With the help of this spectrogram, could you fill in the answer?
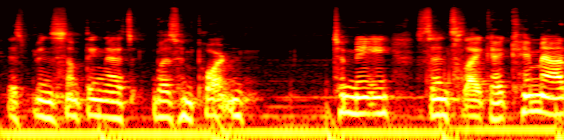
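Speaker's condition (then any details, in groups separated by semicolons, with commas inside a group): Essential tremor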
